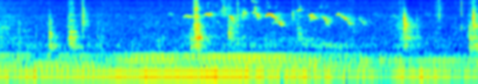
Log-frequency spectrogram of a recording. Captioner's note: metal clanks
